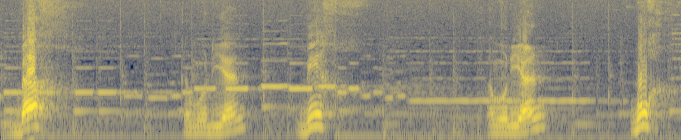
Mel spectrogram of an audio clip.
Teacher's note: Harus terdengar seperti orang yang mendengkur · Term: huruf kha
